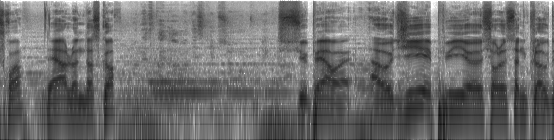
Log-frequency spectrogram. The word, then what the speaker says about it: Ahoji: Yes, il y a un Instagram, alors moi c'est AOJ, ça s'écrit A-H-O-J-I, avec un petit, c'est le petit tiré du 9 je crois, derrière l'underscore. Super, ouais. AOJ et puis sur le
